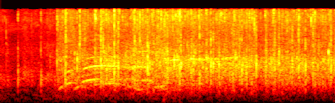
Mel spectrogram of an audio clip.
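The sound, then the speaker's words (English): A crowd breaks into applause after a brief quiet moment, steady dense clapping that holds at an even level, with a few faint voices and a whoop mixed in. “Don't clap yet.”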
